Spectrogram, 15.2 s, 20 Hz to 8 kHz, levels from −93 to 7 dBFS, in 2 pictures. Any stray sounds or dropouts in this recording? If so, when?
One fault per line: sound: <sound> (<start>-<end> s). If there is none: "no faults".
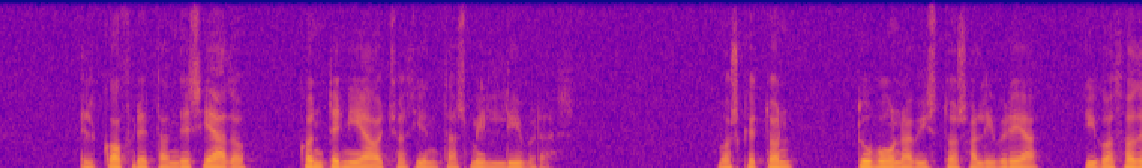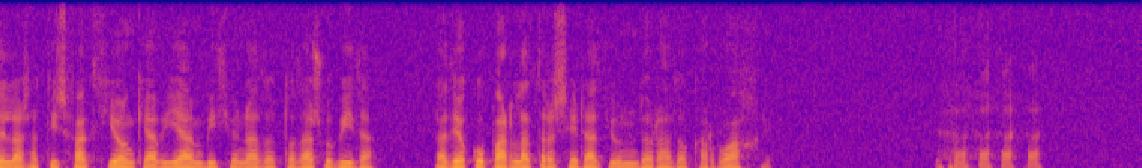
sound: laugh (13.8-14.6 s)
